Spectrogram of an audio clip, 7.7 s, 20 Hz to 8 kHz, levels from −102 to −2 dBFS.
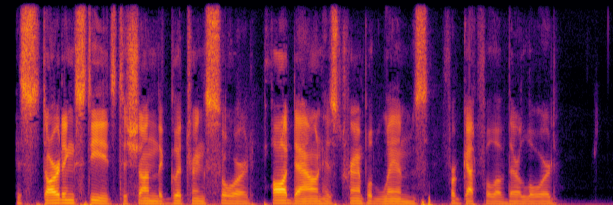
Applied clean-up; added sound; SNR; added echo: neural mask model DeepFilterNet 3.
